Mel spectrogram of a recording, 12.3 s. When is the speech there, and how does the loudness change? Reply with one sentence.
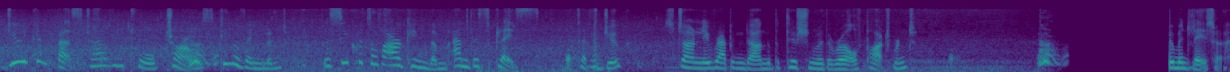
You can hear the speech from 0.0 to 9.2 s, at a steady volume; and briefly from 11.7 to 12.2 s.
